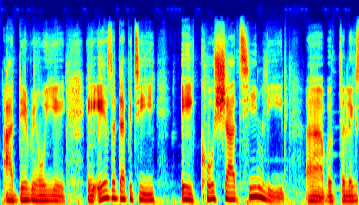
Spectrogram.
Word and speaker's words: LASHMA: Was it EKOSHA? Yes, it's EKOSHA. EKOSHA.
